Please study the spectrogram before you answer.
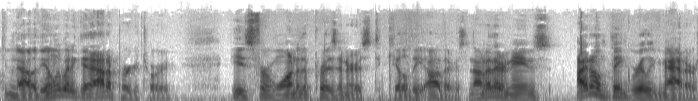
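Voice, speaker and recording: A man's voice: lowish voice, a little mellow. A very drunk man rambling through a casual comedic retelling as host, emphatic and profane, often losing track and correcting himself. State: very drunk, burping. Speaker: host retelling a video game storyline.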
